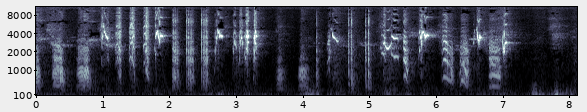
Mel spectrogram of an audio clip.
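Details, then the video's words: Javan myna in daytime in front of a house, showing off its varied song: quick bursts of harsh rasps alternating with sharp whistled slurs and squeaks, delivered in rapid irregular sequence. "Suara Burung Jalak Kebo GAcor Bongkar Isian Siang Hari Di Depan Rumah"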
